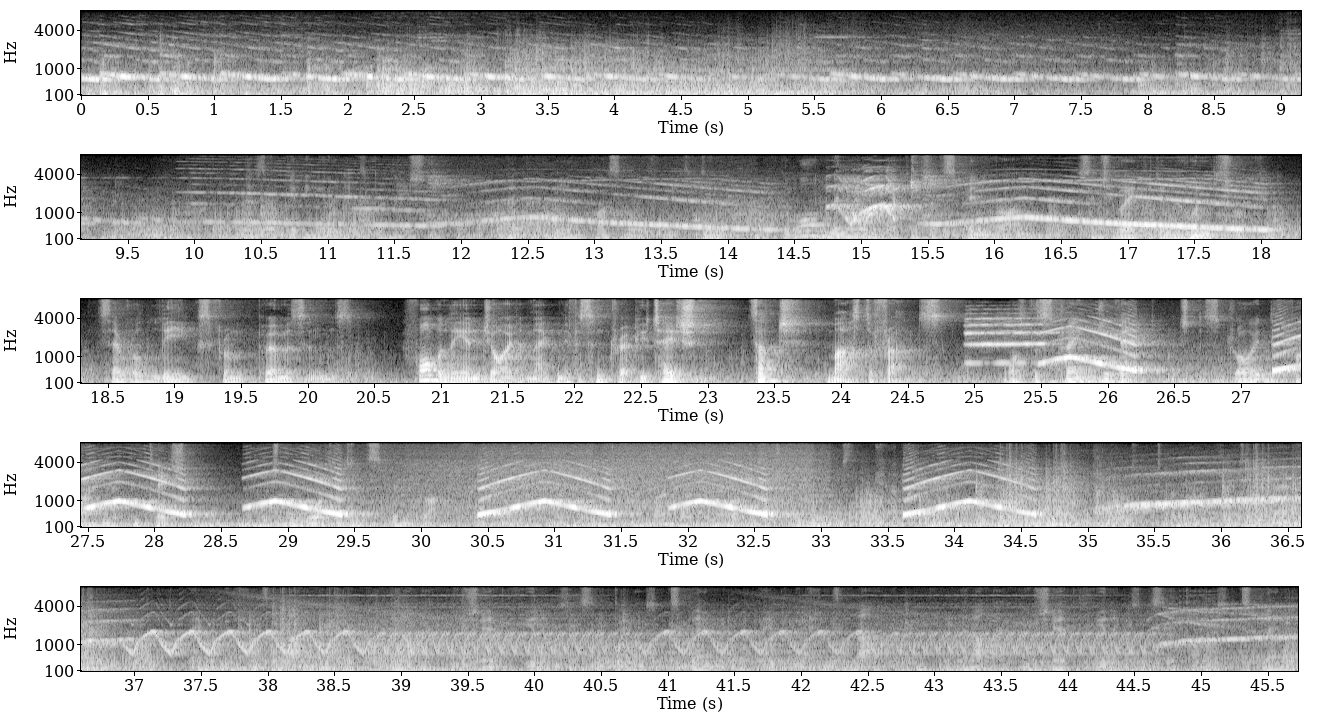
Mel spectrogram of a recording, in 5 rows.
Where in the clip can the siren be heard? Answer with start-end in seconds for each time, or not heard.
0.0-18.1, 24.9-45.6.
